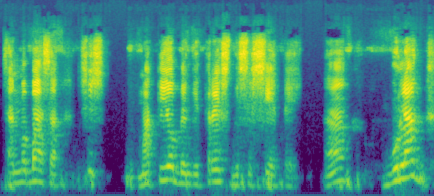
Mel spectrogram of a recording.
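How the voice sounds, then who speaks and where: A man's voice: a little high, animated, a little slow, bright, forceful tone, slight background noise, poor audio. A man giving an argumentative religious lecture over an online call, pressing rhetorical questions with a repeated "ha?". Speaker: religious debater.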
